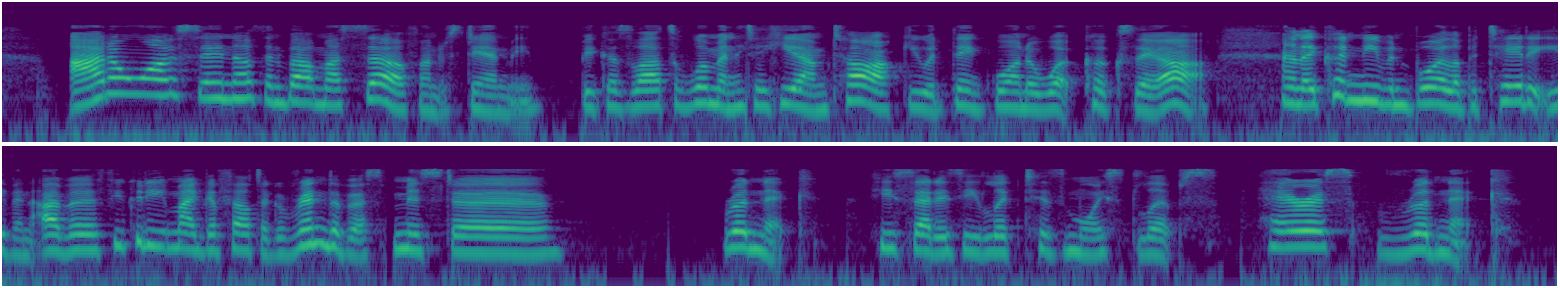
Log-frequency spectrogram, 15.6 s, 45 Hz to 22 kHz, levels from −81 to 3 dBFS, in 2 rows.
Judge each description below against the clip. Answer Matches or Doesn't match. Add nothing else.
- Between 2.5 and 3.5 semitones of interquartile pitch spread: Doesn't match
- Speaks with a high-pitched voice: Matches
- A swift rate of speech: Matches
